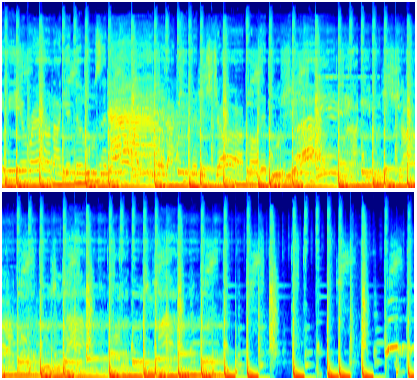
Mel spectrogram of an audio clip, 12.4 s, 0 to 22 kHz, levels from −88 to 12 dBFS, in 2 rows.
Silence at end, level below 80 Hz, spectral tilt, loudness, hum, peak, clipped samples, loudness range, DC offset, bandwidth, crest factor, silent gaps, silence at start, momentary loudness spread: 0 s; -12 dBFS; -5.5 dB/octave; -13 LUFS; none; 0 dBFS; under 0.1%; 2 LU; under 0.1%; 16 kHz; 10 dB; none; 0 s; 5 LU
